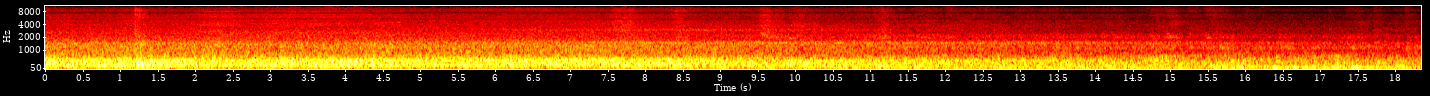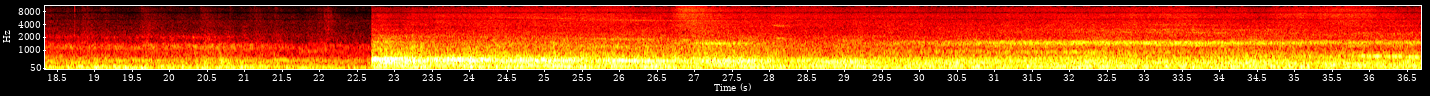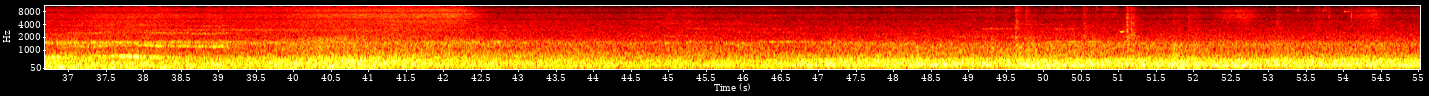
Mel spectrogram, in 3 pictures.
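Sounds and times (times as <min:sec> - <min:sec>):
electric train rumbling: 0:00.0 - 0:55.0
wheels and brakes squealing: 0:49.2 - 0:51.3.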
